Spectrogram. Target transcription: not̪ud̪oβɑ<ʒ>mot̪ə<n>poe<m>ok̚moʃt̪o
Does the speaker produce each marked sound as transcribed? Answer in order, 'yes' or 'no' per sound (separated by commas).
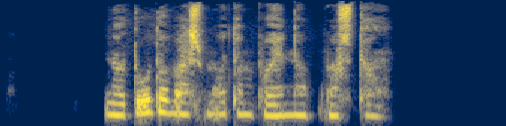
no, no, no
